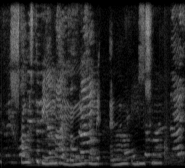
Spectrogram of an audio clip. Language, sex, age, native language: Icelandic, male, 11, Icelandic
